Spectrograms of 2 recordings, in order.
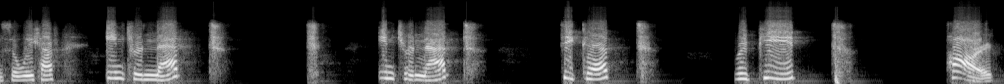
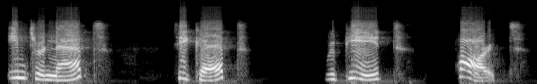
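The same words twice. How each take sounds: First: Teacher's overdone articulation; exaggerated pronunciation. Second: Word by word, final T and D overdone; teacher's overdone articulation; exaggerated pronunciation. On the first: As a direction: stretch every consonant clearly. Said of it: "I'm gonna exaggerate a little bit the pronunciation". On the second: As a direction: lean on every consonant. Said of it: "again, it's exaggerating a little bit". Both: Shown as a demonstration.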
